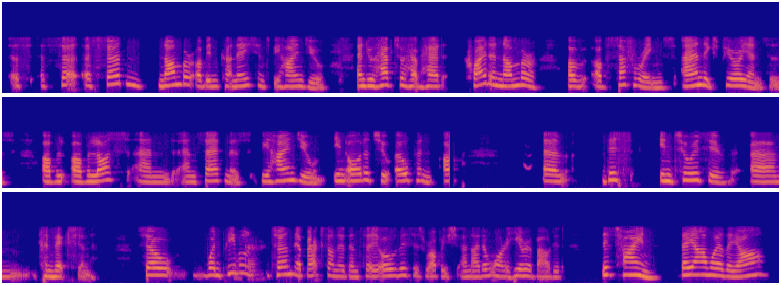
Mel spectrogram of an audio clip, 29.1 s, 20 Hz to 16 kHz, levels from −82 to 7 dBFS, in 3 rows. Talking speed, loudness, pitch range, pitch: 145 wpm, -27 LUFS, 210-260 Hz, 230 Hz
